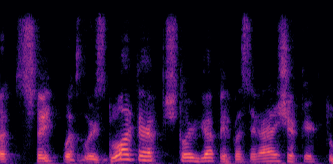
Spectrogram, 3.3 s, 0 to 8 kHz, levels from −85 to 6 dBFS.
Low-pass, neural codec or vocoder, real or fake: 7.2 kHz; codec, 24 kHz, 1 kbps, SNAC; fake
